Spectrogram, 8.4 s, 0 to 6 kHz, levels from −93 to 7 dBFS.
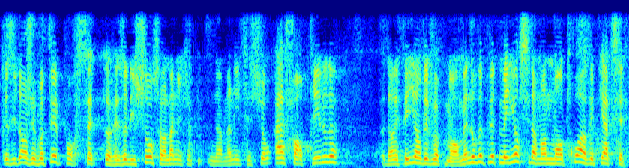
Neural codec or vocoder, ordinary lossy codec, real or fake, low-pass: codec, 16 kHz, 1.1 kbps, Voila-Tokenizer; none; fake; 5.4 kHz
